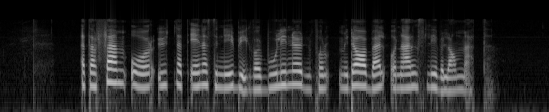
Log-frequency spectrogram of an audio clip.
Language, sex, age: Norwegian, female, 28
